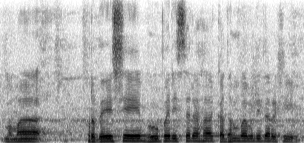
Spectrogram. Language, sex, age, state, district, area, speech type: Sanskrit, male, 18-30, Kerala, Ernakulam, rural, spontaneous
